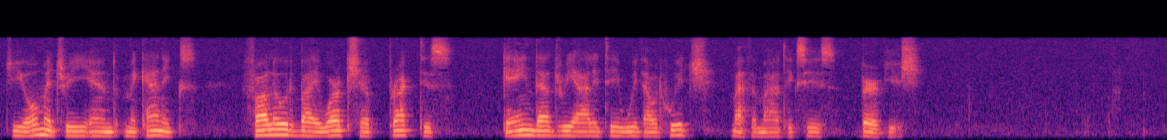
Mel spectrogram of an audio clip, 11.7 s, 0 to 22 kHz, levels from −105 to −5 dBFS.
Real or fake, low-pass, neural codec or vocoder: real; 7.2 kHz; none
